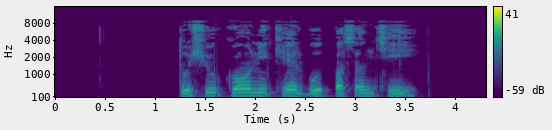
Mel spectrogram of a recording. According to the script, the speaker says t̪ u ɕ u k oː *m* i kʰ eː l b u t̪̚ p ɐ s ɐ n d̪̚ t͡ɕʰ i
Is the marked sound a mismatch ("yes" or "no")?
yes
